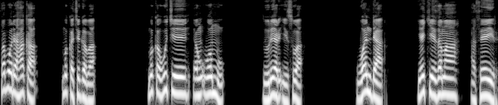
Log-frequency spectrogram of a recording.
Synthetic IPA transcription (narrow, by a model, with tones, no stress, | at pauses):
sɐ˦boː˨da˨ɦa˦ka˨ | mʊ˦ka˨t͡ʃi˦ɡɐ˨ba˦ʔ | mʊ˦ka˨wʊ˦t͡ʃe˨j̰ɐ˦ŋʔʊ˦wɐ˦mːu˨ | zuː˨ɾɪ˦jɐ˨rʔiː˨sʊ˦waː˨ | wɐ˦nda˨ | jɐ˦kʲeː˨zɐ˦ma˦ | ʔa˨seː˦jɪ˨r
